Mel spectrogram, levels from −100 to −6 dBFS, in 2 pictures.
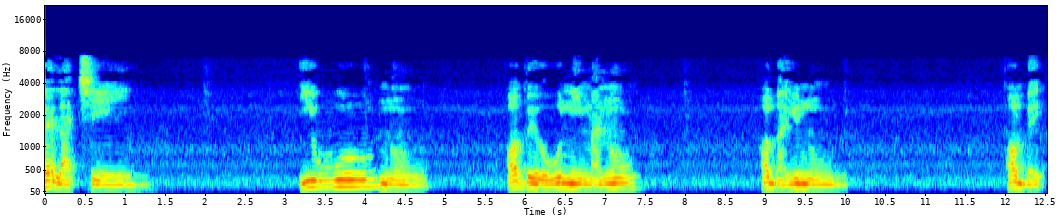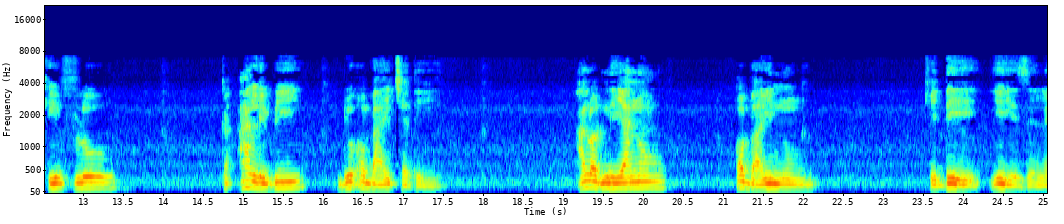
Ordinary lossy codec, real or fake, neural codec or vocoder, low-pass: MP3, 32 kbps; fake; codec, 16 kHz, 16 kbps, FunCodec, trained on Chinese and English, 50 frames a second; 7.2 kHz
